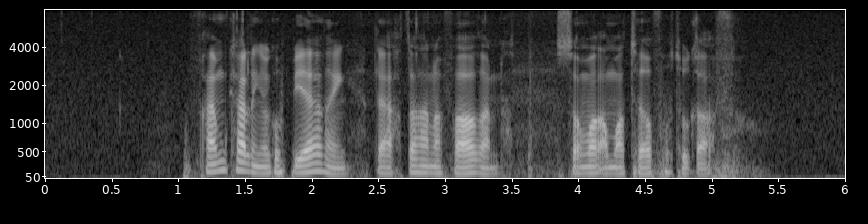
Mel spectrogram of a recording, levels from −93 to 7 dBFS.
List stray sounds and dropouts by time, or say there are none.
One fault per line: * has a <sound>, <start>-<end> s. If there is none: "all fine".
* has a thud, 3.6-3.8 s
